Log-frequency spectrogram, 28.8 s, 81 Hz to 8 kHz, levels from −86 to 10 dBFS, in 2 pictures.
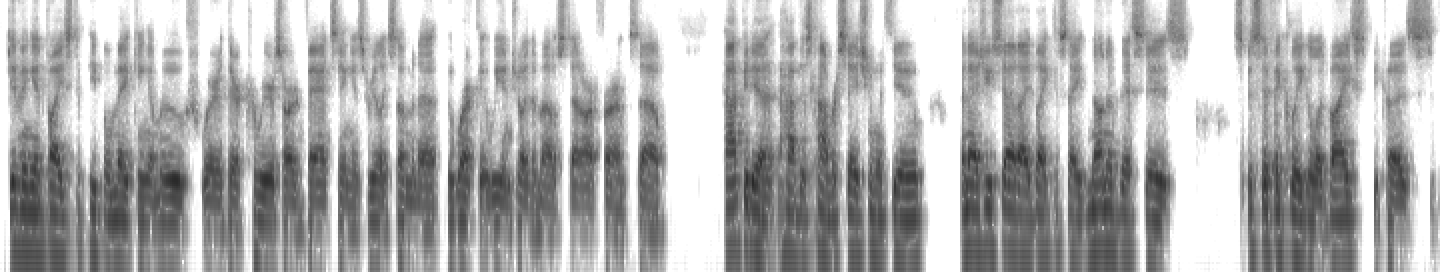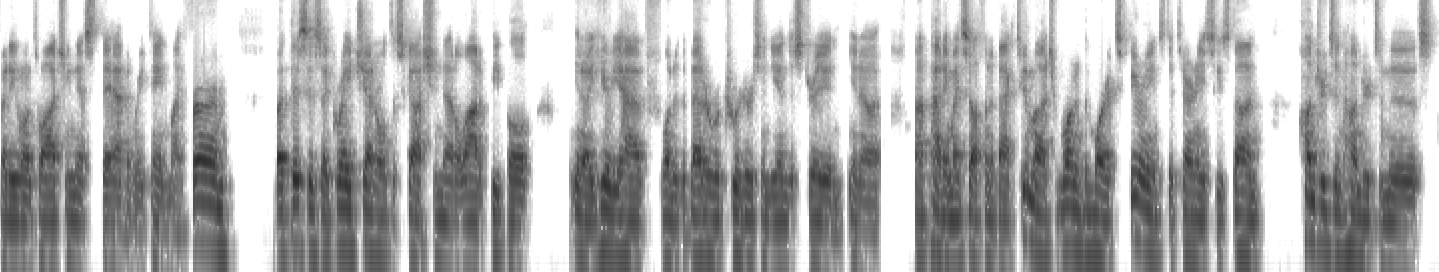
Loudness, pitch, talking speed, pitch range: -18 LUFS, 100 Hz, 225 wpm, 95-115 Hz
